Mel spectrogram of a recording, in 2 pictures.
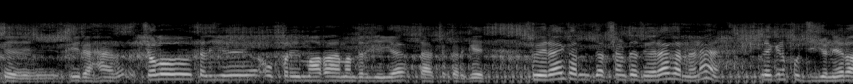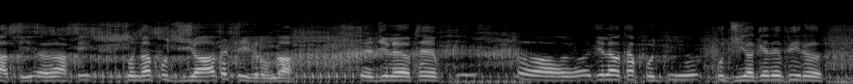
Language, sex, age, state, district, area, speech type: Dogri, male, 30-45, Jammu and Kashmir, Kathua, rural, spontaneous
